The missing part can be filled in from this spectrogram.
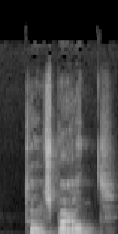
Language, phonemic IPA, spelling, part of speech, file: Dutch, /ˌtrɑnspaˈrɑnt/, transparant, noun / adjective, Nl-transparant.ogg
- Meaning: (adjective) transparent; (noun) a slide transparency (such as are used with overhead projectors)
